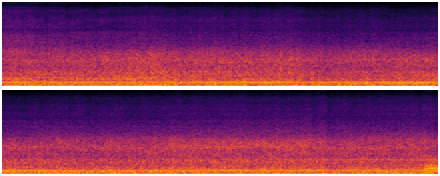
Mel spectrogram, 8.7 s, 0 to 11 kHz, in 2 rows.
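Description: Yamaha Y15ZR's 150 cc single-cylinder four-stroke engine running steadily at cruising speed on a highway, heard under heavy wind rush on the microphone.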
